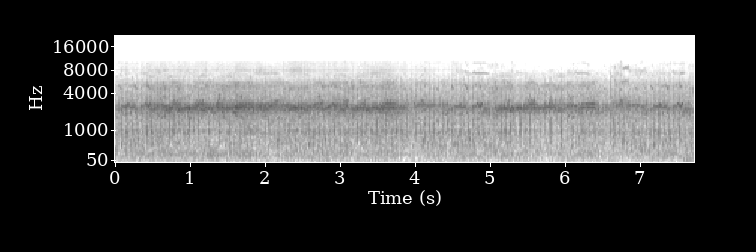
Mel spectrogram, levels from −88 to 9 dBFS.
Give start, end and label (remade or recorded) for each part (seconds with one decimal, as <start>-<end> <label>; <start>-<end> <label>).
0.0-4.6 remade; 4.6-7.7 recorded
